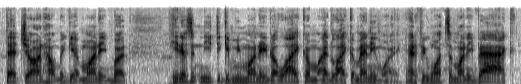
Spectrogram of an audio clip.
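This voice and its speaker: A man's voice: mid-range voice, fast talker. An aggrieved, insistent man arguing on air as a radio show staffer, often repeating himself to make his point. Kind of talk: heated on-air argument.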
